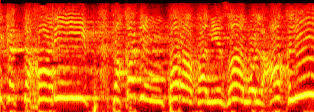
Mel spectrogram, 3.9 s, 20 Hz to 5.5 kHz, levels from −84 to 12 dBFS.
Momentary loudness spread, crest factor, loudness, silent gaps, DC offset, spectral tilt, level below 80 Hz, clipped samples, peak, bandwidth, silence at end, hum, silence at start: 4 LU; 8 dB; -10 LUFS; none; under 0.1%; -7 dB/octave; -34 dBFS; under 0.1%; -2 dBFS; 5.2 kHz; 0 s; none; 0 s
